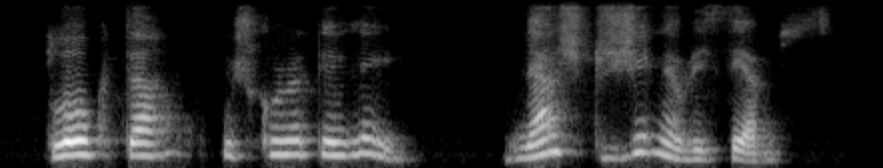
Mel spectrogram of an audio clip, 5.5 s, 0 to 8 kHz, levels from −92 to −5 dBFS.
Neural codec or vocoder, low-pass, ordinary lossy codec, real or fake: codec, 16 kHz, 0.5 kbps, FunCodec, trained on LibriTTS, 25 frames a second; 7.2 kHz; Opus, 16 kbps; fake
